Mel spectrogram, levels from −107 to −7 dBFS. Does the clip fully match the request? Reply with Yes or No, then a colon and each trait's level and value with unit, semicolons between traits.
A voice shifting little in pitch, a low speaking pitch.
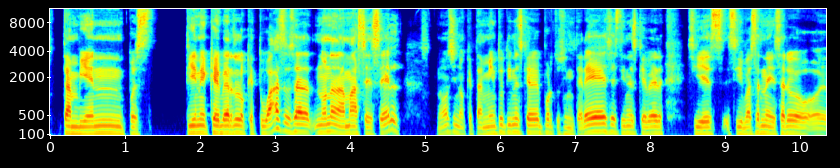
Yes: narrow, 2.3 semitones; low, 125 Hz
